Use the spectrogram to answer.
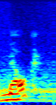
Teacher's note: he pronounces milk, M-I-L-K, as if it were an E sound there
